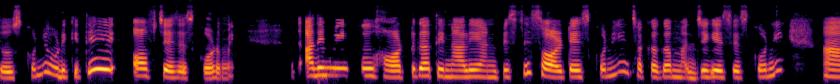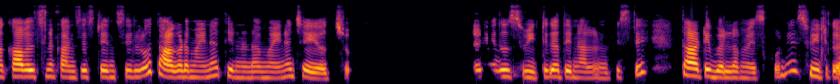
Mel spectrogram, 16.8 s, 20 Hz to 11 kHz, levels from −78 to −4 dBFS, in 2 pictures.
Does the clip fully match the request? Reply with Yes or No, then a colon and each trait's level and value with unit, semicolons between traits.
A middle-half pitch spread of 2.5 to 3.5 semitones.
Yes: average, 2.8 semitones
